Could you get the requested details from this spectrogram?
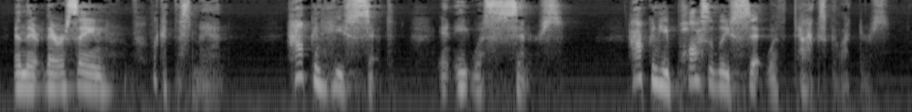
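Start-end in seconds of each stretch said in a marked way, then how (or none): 1.6-8.9 whispered, hushed mutter dripping with disdain. Retelling the religious leaders muttering about Jesus, in mock-disdainful muttering. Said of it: "hear their words dripping with disdain".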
